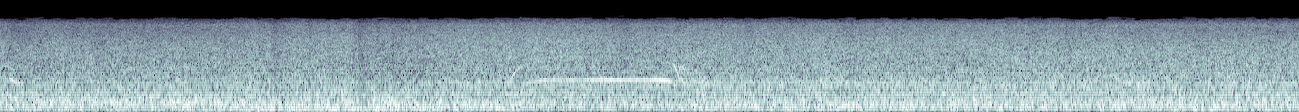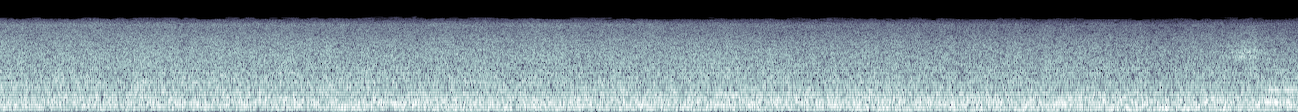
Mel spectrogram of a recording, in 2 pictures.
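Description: Steady, loud rush of water from Yosemite Falls and the creek below it, in torrential late-spring flow.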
